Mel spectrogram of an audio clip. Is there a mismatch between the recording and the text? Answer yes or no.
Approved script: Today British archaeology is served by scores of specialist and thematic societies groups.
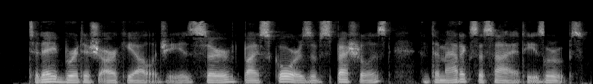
no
